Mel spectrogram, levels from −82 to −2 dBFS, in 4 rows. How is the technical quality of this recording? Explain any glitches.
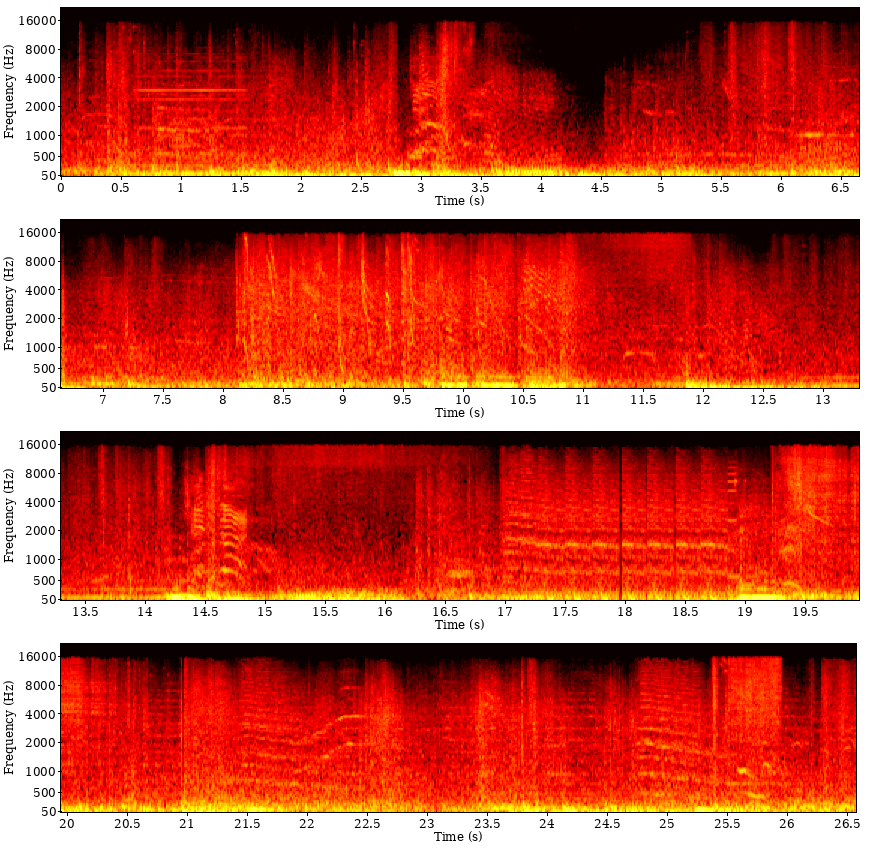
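One clear glitch: the CD gets stuck on one turn from 17.50 to 18.86 s. A scratch keeps throwing the laser back a track, so the same 227 ms slice plays six times, giving a fast, even stutter. On a waveform and spectrogram it appears as identical blocks repeating, each separated by a brief silent gap.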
